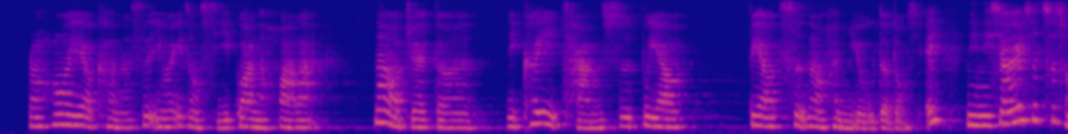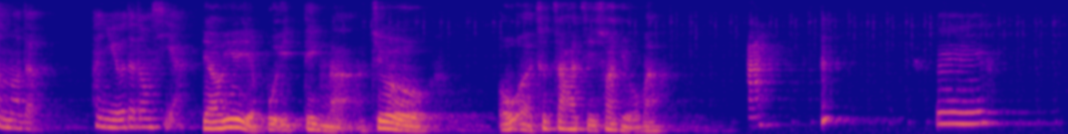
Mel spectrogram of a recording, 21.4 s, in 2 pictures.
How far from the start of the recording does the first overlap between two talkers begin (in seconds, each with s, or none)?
none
